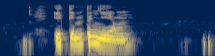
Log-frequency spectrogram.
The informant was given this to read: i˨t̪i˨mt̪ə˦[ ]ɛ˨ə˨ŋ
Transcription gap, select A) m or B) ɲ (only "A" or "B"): B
